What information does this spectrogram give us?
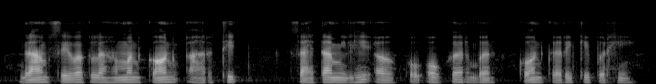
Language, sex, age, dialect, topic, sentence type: Chhattisgarhi, male, 18-24, Northern/Bhandar, agriculture, question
